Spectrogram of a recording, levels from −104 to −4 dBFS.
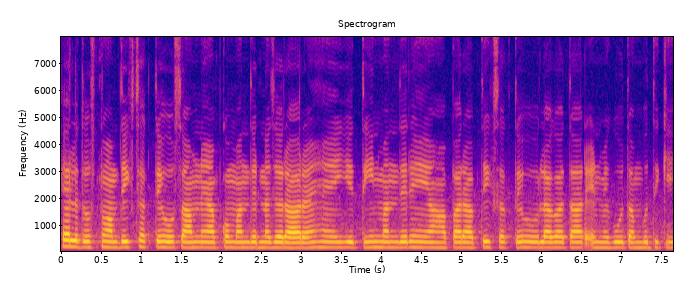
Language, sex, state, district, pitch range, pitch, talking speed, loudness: Hindi, female, Bihar, Purnia, 195-205 Hz, 200 Hz, 220 wpm, -17 LUFS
